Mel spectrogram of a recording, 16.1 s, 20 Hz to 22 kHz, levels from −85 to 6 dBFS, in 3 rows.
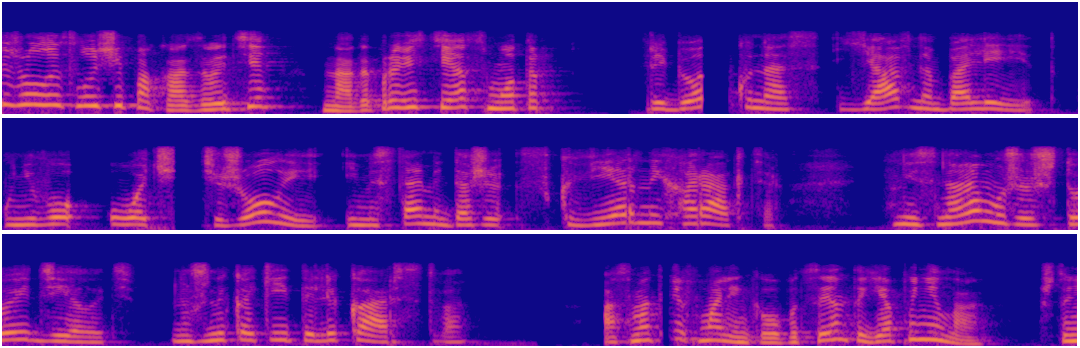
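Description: A speech clip, carried over AMR wideband (HD Voice) with light coding texture, with three stretches where the sound quickly drops to near silence at 3.49–3.66 s, 6.23–6.41 s and 14.06–14.17 s. These are lost AMR speech frames, about 140, 140 and 40 ms of missing audio. The decoder smeared the last good frame with falling gain until speech resumed.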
